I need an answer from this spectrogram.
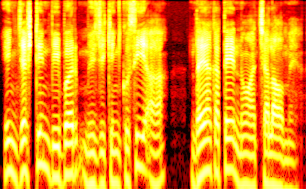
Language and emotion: Santali, neutral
